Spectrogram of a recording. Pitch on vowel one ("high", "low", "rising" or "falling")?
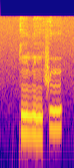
low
